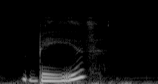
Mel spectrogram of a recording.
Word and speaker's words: bathe: Now, when you're pronouncing a word like bathe, you will notice that your tongue is doing a lot of the work to pronounce those last three letters. Bathe. Your tongue will actually, if you're paying attention to it, you will notice that it lifts up and will touch your top teeth at the front.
